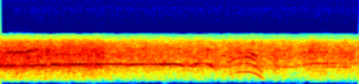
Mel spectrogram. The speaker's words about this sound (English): Applause. So she gets, insert applause. Yeah, wait, yep. Yeah, she gets this applause.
